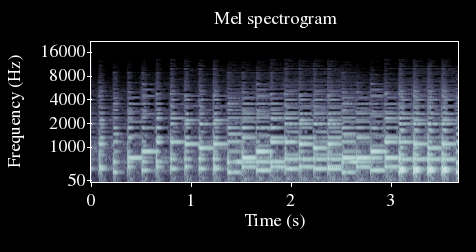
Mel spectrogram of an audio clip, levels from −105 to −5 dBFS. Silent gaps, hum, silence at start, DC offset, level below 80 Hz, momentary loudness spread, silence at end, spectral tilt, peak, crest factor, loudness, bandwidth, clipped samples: none; none; 0 s; under 0.1%; -56 dBFS; 6 LU; 0 s; -5.5 dB/octave; -10 dBFS; 16 dB; -26 LUFS; 10.5 kHz; under 0.1%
